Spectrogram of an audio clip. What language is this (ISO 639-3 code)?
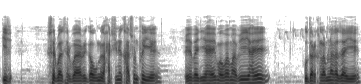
brx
